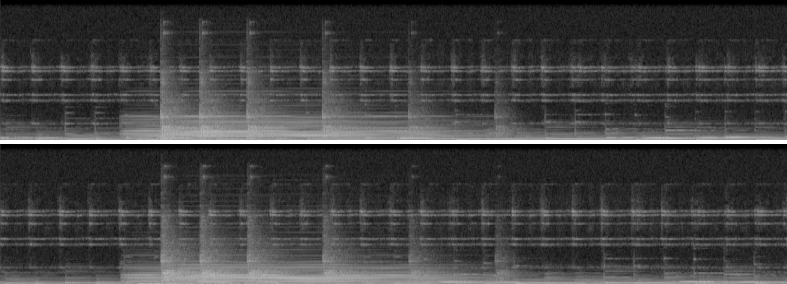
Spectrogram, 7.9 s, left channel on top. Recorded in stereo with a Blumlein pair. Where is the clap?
50° left, 1.4 m.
